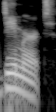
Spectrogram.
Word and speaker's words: Diemert: is uh vicky vicki your last name is pronounced demurt is that correct yes i think i've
